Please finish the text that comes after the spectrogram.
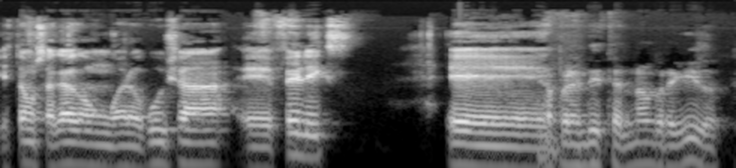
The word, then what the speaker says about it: Guarocuya: Sí, que en realidad es Guarocuya. Yo digo Guarocuya porque, bueno, en Argentina pronunciamos así.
